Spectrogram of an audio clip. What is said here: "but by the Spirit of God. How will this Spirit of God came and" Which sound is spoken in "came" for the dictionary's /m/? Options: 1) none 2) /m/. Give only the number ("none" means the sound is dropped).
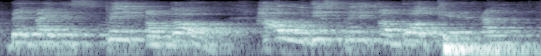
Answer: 1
